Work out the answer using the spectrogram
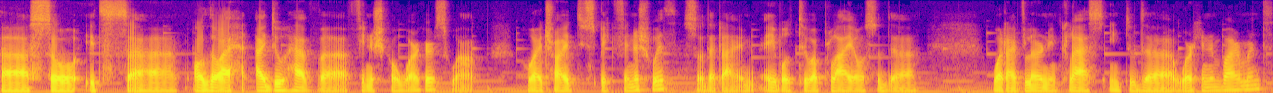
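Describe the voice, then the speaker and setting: Italian guy in his 20s, low mellow voice, lots of uhs, soft music behind. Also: fairly even intonation, gravelly. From Italy. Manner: earnest, halting with many fillers and restarts. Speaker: credit control specialist. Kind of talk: corporate interview.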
